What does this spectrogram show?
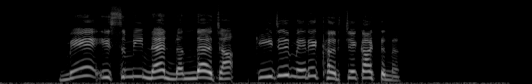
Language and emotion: Dogri, happy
